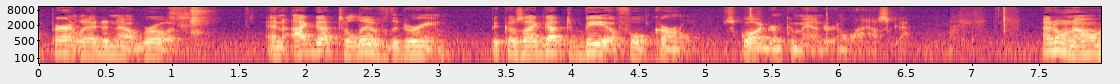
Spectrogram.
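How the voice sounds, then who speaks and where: A woman in her sixties, a retired Air Force colonel, telling her life story in a lively way, laughing often. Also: deep voice, a little hiss or hum. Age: 60s. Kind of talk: personal storytelling interview.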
